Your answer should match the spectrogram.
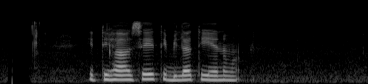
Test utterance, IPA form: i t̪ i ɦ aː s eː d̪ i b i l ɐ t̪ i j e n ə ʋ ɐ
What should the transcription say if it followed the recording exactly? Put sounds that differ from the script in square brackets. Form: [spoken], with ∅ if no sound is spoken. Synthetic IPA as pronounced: i t̪ i ɦ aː s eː [t̪] i b i l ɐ t̪ i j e n ə ʋ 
